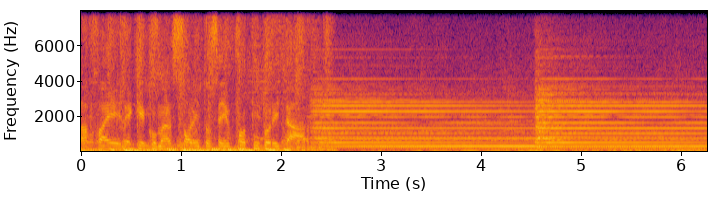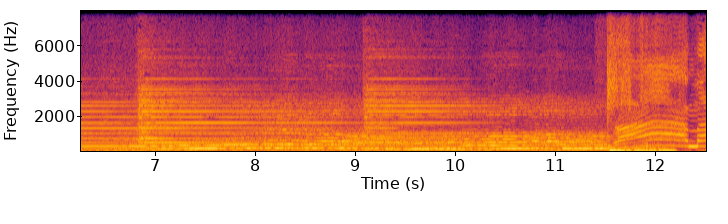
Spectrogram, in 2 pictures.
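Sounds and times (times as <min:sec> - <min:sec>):
speech: 0:00.0 - 0:03.0
heavy church bells tolling at eight o'clock: 0:02.3 - 0:11.6.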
